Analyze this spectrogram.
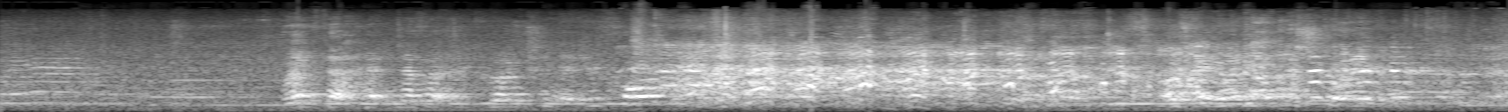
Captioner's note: audience laughs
